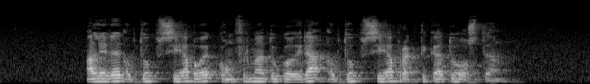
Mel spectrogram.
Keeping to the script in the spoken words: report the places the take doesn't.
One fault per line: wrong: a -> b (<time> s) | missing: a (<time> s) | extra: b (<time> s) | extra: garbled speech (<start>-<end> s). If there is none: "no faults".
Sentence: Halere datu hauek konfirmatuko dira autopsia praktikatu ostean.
wrong: datu -> autopsia (1.3 s)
